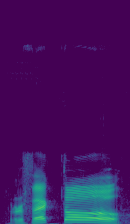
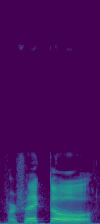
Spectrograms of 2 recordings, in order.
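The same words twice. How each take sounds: First: Perfecto stretched slow and higher, savoured; a slow, savouring Perfecto; drawn-out mock Perfecto. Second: Said in the usual way. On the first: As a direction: Perfecto pulled out long with a flourish.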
